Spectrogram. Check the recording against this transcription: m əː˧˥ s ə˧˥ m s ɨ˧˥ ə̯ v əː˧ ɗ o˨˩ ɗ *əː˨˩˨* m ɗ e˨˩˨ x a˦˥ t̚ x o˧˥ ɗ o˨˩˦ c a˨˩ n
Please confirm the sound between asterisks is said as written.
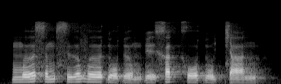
yes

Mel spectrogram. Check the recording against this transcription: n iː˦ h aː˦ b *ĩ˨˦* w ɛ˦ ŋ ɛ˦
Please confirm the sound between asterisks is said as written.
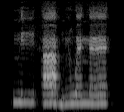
yes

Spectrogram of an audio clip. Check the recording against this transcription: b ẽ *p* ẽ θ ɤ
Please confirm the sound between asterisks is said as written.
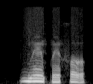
yes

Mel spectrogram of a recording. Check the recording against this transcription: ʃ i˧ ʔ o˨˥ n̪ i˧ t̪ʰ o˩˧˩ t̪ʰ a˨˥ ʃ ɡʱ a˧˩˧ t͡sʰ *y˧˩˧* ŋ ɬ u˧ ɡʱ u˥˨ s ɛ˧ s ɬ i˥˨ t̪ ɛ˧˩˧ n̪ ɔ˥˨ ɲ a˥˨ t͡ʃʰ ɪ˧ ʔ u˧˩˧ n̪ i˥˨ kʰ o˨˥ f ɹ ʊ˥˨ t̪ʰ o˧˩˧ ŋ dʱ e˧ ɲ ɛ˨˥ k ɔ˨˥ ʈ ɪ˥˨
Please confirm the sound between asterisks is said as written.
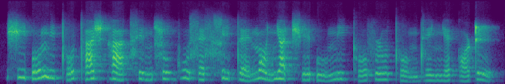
no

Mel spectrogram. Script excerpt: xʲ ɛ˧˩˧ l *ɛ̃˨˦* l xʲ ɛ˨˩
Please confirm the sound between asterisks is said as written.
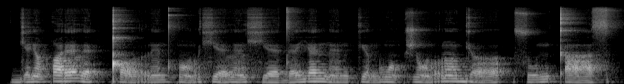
yes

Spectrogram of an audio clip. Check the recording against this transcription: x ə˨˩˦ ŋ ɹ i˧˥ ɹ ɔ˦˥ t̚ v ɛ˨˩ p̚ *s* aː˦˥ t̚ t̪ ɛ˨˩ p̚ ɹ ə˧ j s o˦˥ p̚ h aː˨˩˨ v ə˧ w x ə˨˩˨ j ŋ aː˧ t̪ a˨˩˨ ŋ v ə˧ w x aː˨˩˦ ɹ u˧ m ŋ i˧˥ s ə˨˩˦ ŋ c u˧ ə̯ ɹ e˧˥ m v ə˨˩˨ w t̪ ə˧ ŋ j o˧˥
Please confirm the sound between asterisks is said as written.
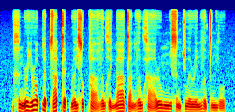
yes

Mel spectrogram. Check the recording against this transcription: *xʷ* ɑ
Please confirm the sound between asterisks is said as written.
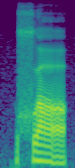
yes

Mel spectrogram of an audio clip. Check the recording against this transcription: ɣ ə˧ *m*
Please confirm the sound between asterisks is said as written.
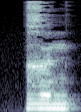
no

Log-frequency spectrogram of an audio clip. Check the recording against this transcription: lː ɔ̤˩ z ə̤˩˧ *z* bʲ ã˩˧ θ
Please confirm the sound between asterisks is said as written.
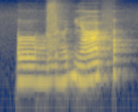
no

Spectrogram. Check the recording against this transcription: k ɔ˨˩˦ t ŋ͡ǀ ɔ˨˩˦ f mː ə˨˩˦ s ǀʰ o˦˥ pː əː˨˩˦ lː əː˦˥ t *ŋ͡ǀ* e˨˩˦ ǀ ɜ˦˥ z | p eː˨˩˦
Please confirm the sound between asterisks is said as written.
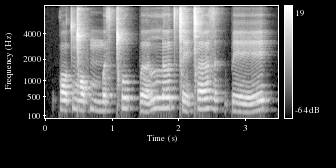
no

